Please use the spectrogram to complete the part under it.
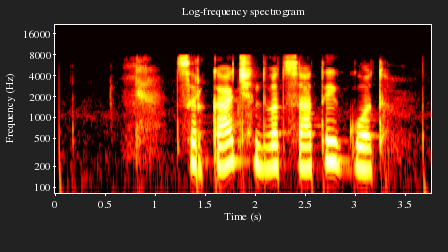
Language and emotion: Russian, neutral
